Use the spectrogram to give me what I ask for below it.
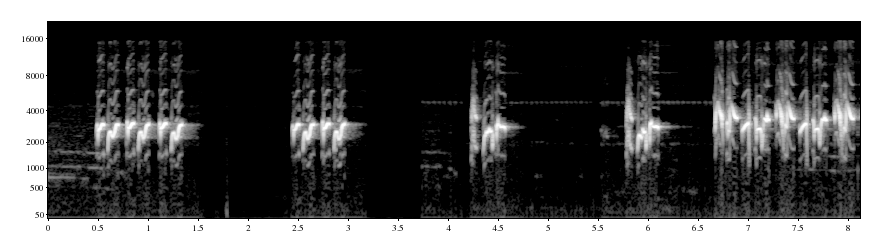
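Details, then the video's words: Sooty-headed bulbul song, used as tutoring material for cage birds: bright, bubbly phrases of four quick chirps, then single slurred notes, ending in a fast jumbled chatter, against complete silence. "suara burung kutilang"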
